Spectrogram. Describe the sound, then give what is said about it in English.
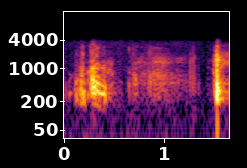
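A person coughs in short, harsh bursts: a close pair at first, then a raspy breath, then one sharp, loud cough at the end. Nobody speaks, and it sounds like a phone line. “You caught me one of my coughing spells.”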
